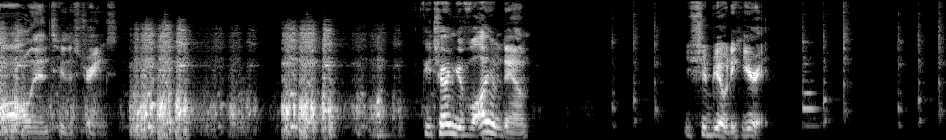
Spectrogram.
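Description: An electric guitar plays bending lead notes up close.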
